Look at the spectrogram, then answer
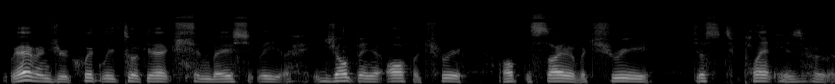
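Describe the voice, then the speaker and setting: A man at a fairly slow pace, his tone dark and mellow. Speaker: fan fiction narrator. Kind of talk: reading aloud own fan fiction story. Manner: halting, stumbles over words.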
